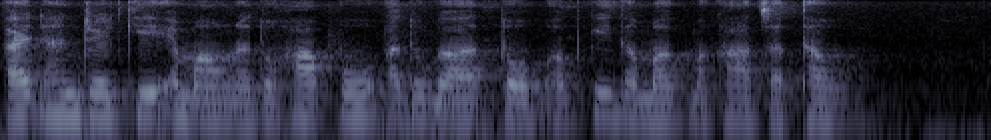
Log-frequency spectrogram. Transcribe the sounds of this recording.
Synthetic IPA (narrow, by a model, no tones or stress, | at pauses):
ejt̚hɐndɾet̚kiemawntːɐduɦapːuʔɐduɡɐtop̚ɐp̚kidɐmɐk̚mɐkʰat͡ʃɐtʰːɐw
